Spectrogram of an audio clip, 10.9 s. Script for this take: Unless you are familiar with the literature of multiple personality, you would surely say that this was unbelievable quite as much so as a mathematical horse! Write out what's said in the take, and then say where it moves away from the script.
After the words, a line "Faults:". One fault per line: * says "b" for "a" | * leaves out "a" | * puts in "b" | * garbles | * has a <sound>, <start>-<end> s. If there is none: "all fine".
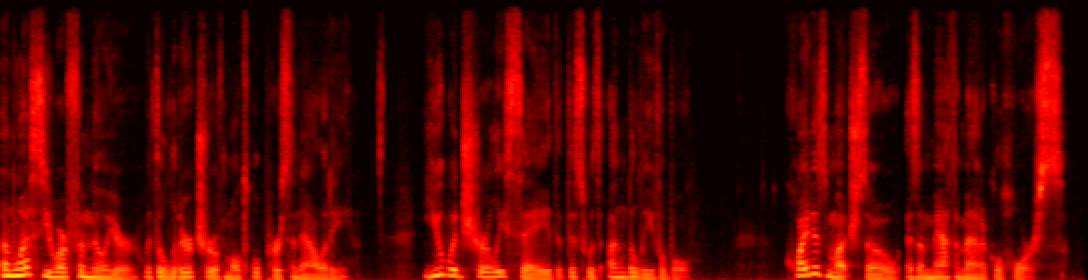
Unless you are familiar with the literature of multiple personality, you would surely say that this was unbelievable quite as much so as a mathematical horse!
Faults:
* has a dropout, 1.8-1.8 s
